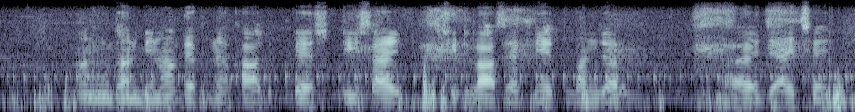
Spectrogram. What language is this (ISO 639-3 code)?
mai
